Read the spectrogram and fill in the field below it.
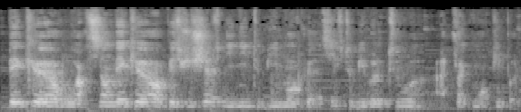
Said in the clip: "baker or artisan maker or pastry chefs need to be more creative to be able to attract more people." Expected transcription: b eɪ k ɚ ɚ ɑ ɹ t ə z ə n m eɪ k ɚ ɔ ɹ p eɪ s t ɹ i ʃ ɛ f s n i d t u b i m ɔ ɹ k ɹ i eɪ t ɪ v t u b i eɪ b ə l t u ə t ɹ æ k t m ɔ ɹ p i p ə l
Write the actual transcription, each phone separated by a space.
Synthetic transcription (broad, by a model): b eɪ k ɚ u ɑ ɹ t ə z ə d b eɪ k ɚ ɹ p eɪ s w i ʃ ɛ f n n i d t u b i m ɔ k i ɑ t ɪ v t u b i eɪ b ə l t u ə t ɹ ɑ k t m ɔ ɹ p i p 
